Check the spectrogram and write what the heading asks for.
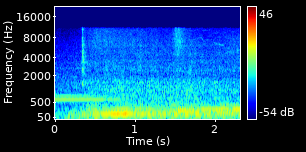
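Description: A steady low hum begins about half a second in and holds one pitch, engine- or motor-like. Near its start there is a single click, and a thin high tone dies away within the first second.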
